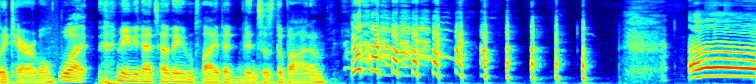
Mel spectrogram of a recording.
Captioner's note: laugh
